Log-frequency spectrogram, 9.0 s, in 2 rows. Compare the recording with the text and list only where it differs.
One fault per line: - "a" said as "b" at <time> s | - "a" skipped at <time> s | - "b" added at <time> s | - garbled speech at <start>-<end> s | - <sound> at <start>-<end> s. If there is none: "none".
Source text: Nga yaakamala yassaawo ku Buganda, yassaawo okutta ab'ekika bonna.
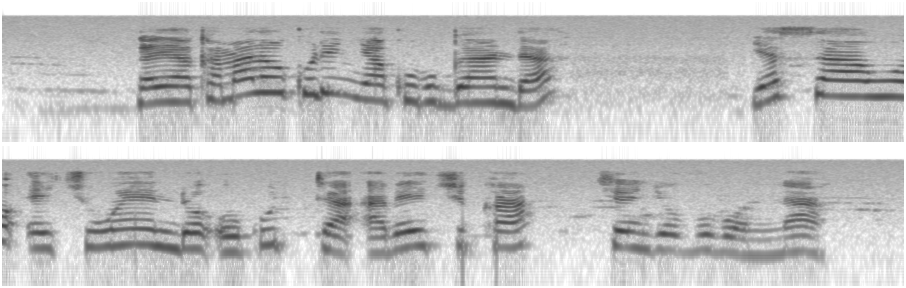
- "yassaawo" said as "okulinnya" at 1.4 s
- "ekiwendo" added at 4.7 s
- "ky'Enjovu" added at 7.5 s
